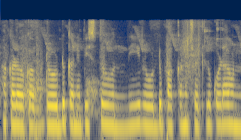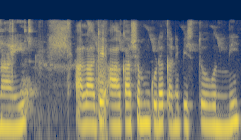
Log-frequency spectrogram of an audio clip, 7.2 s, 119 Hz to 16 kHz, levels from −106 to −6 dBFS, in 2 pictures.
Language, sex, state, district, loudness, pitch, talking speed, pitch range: Telugu, female, Andhra Pradesh, Annamaya, -18 LUFS, 200 Hz, 125 wpm, 195-210 Hz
